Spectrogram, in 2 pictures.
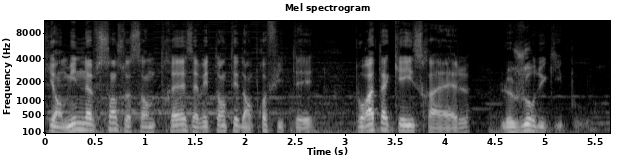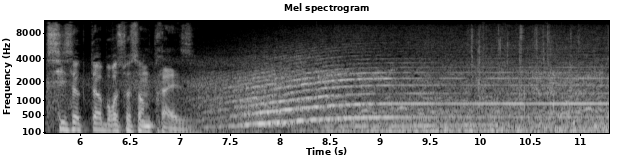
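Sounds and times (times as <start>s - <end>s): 
speech: 0.0s - 7.4s
civil defense air raid sirens wailing: 6.5s - 11.2s.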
